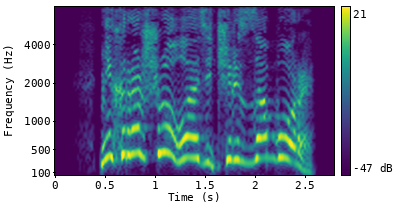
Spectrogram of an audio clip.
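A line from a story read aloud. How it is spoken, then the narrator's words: Yell. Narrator (Russian): заорал в ответ Петька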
